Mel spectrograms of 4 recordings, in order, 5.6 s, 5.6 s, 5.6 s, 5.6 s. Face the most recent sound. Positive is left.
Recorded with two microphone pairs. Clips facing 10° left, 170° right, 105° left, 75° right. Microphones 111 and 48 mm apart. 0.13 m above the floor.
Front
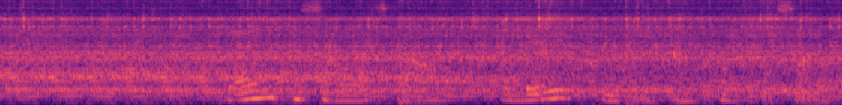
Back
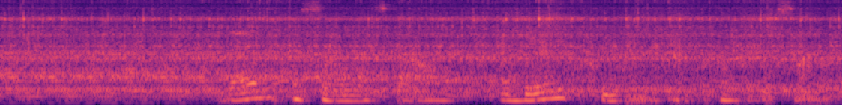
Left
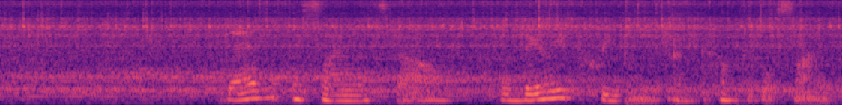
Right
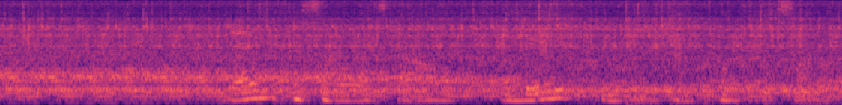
turn(degrees=120)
